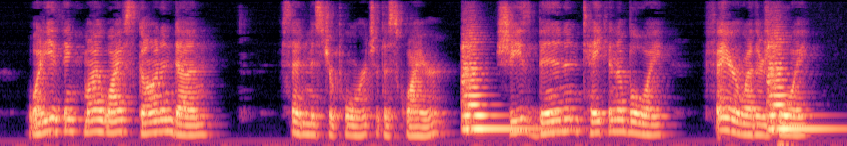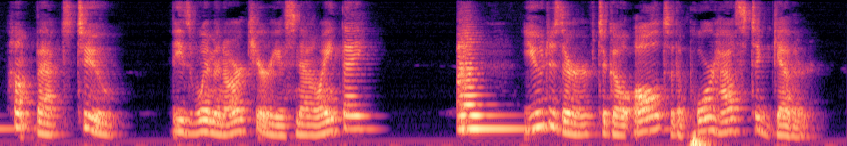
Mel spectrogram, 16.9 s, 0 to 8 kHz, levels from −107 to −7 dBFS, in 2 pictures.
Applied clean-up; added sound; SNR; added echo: none; Bowed string instrument; -2 dB; reverberation time 0.3 s.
